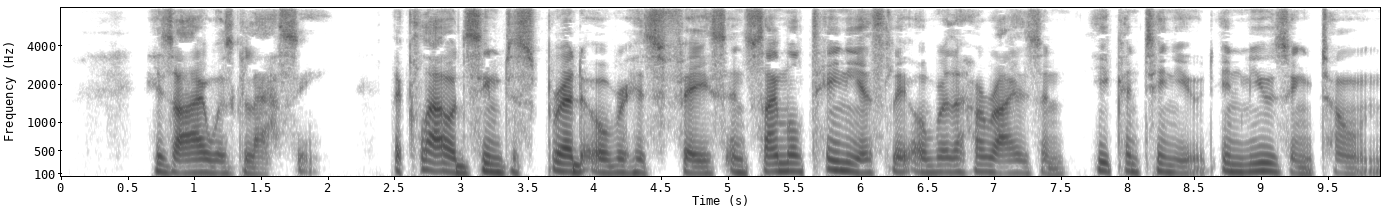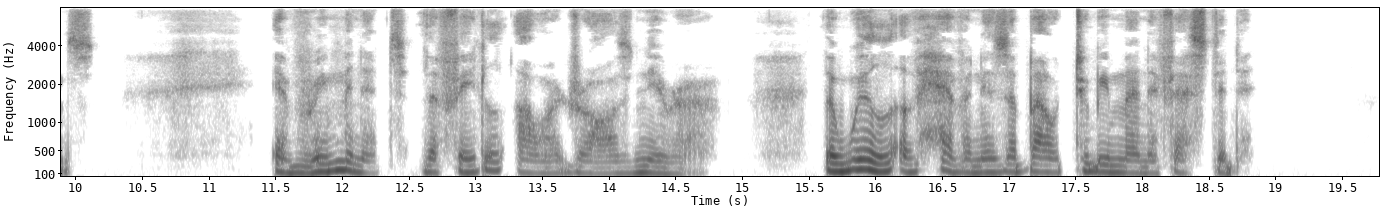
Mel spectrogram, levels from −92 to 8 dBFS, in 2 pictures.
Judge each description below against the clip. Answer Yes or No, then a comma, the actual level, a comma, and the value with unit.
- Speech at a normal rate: No, slow, 115 wpm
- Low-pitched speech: Yes, low, 120 Hz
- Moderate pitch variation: Yes, average, 3.6 semitones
